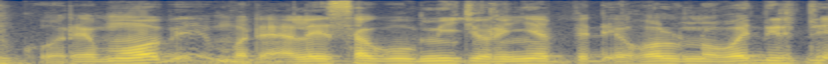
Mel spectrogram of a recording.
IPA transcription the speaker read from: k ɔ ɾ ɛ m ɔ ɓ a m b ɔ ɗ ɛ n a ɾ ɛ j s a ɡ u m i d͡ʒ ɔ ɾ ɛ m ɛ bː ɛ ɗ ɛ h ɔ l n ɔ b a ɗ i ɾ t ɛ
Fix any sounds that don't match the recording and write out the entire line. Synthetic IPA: k ɔ ɾ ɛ m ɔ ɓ ɛ m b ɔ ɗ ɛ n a l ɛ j s a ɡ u m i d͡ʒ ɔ ɾ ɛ ɲ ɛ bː ɛ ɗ ɛ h ɔ l n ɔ w a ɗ i ɾ t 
